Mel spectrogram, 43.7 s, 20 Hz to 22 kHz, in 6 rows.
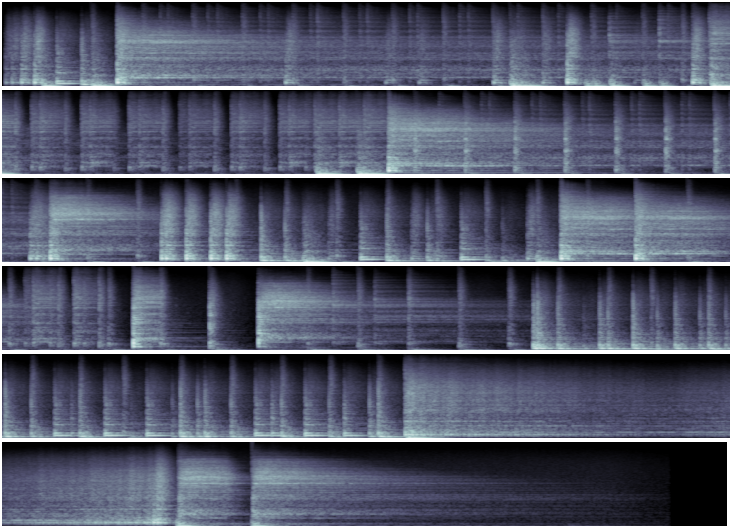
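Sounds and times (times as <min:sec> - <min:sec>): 
jazz drums: 0:00.1 - 0:35.6, 0:36.7 - 0:40.9.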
